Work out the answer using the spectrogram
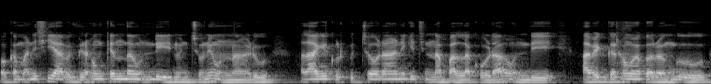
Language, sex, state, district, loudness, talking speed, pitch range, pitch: Telugu, male, Andhra Pradesh, Anantapur, -19 LUFS, 160 wpm, 105-125 Hz, 115 Hz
